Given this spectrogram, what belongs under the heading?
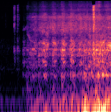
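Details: Suzuki Swift Dzire that had been cranking but not starting, with a blown fuse named as the issue: a brief crank, then the engine catches and settles into a steady idle that builds in loudness; it starts and runs normally.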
